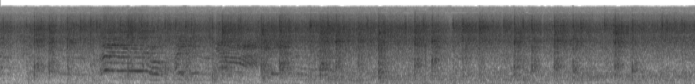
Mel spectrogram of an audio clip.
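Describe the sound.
Horses gallop past as guards whip them on, a dense, rapid, loud clatter of hooves, while voices call out briefly over the pounding rhythm.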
